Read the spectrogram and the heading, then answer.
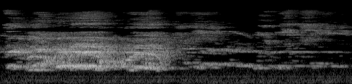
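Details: Rooster in rural Philippines crowing at dawn, one long strident crow loudest at the start and tapering into a drawn-out falling tail, a fainter crow answering in the background.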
